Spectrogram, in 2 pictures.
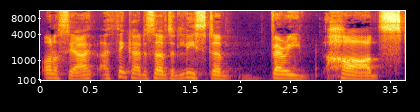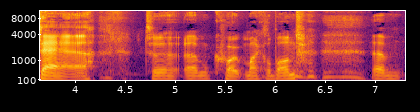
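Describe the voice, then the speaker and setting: A male performer voices an adorkable British man in a romantic ASMR-style roleplay. He is nervous, bookish and apologetic, with a mid-pitched voice. His sentences stammer, stall and wander off into hesitant, flustered rambling. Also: a little slow, hardly any pauses, a bit bright, close to an everyday voice. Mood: sheepish, rambling.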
